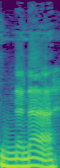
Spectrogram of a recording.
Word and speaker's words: Nana: that took me by surprise was how to pronounce Nana Visitor's name. It's Nana.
